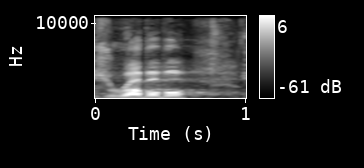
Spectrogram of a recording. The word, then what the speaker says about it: Zerubbabel: And under the leadership of a man by the name of Zerubbabel, or you can pronounce it Zerubbabel, Zerubbabel and Ezra and Nehemiah, they go back to the land of Canaan.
